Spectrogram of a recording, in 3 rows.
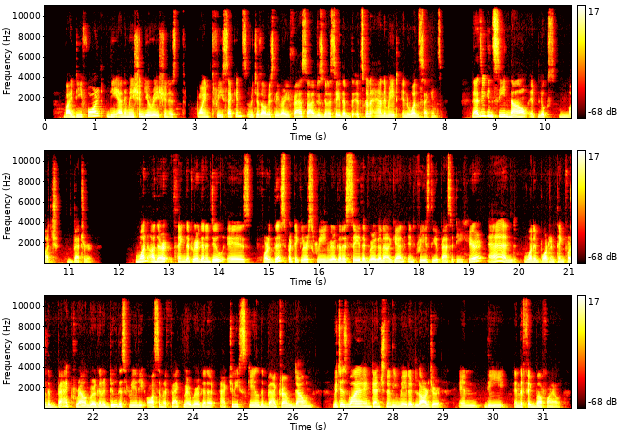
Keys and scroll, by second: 5.2 w, 6.4 w, 7.9 w, 13.2 super+d, 14.0 super+space, 16.8 0.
